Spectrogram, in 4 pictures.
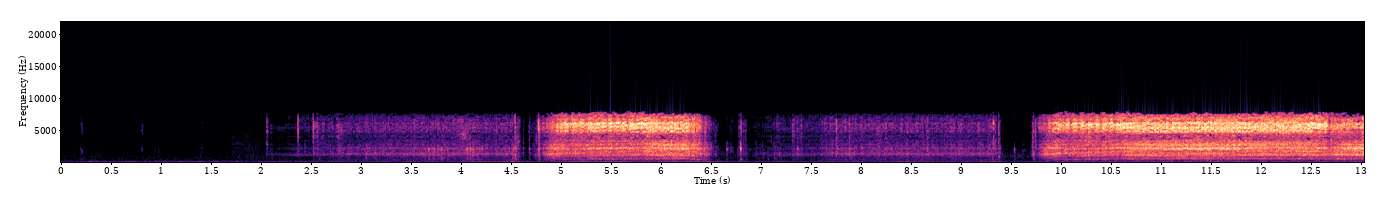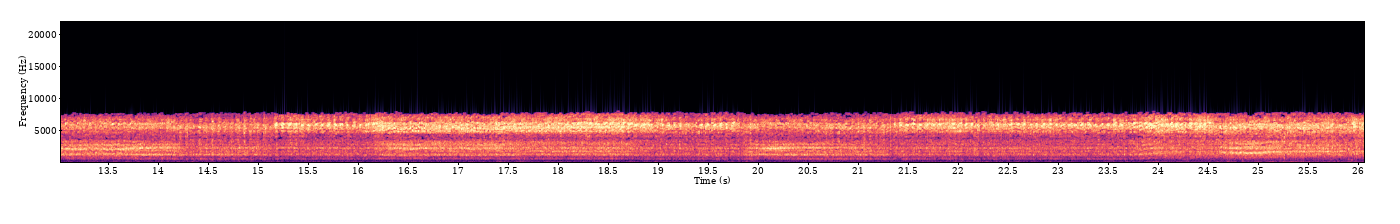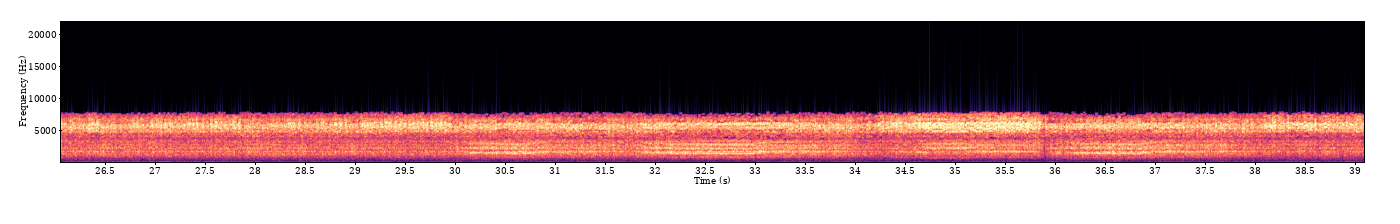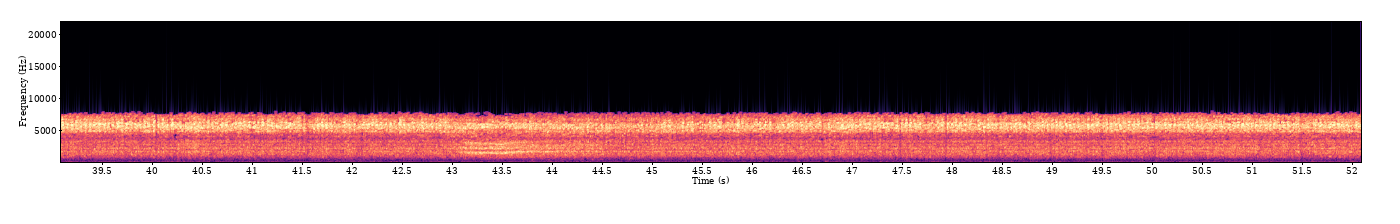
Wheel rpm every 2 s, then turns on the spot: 0, 10, 50, 80, 20, 120, 160, 160, 160, 160, 160, 160, 210, 230, 230, 220, 220, 230, 220, 230, 230, 230, 230, 230, 230, 230.
2-4 6-10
